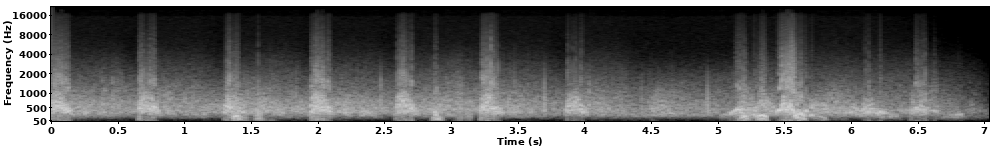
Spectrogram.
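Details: Fetal heartbeat on a fetal monitor: rhythmic whooshing pulses over a steady hiss.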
